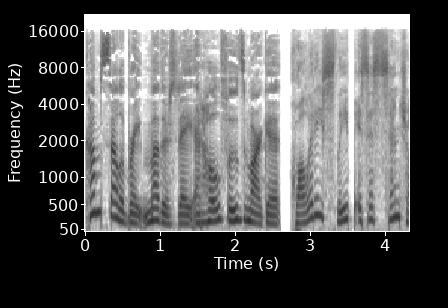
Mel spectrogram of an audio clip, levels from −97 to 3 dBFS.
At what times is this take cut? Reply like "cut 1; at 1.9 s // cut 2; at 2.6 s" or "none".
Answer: cut 1; at 2.7 s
